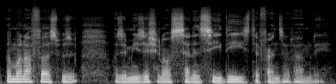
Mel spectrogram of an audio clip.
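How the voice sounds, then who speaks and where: A man talks openly about his own past as a guest, casual and chatty, often restarting his sentences. His voice sits a little low. The sound is dry, with no room echo. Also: steady tone, rapid-fire, husky. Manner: candid, chatty, frequent restarts. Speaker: podcast guest. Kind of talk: casual interview storytelling.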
